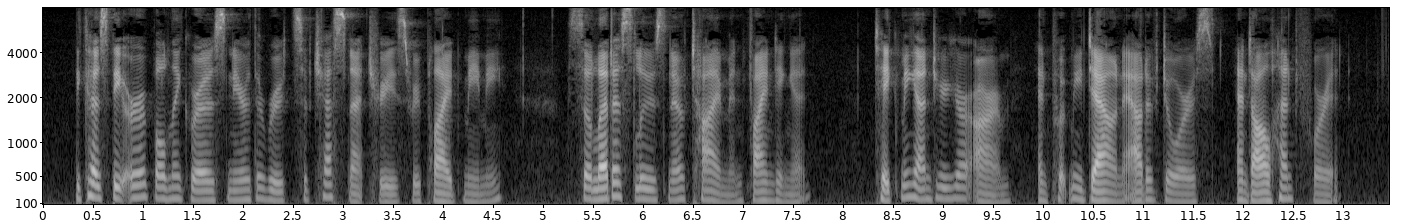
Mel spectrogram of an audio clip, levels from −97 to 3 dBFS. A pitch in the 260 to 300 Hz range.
No: medium, 140 Hz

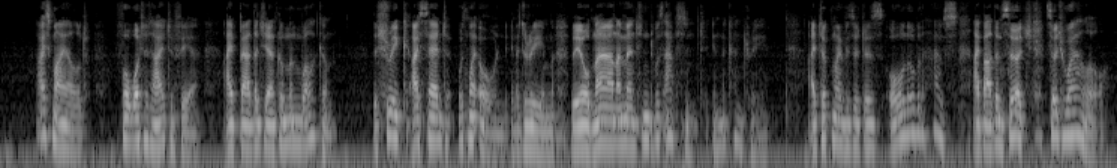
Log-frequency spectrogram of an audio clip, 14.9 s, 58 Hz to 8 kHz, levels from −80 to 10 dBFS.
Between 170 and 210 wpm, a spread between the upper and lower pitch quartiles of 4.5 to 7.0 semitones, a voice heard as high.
No: average, 180 wpm; average, 4.8 semitones; low, 110 Hz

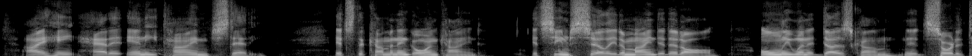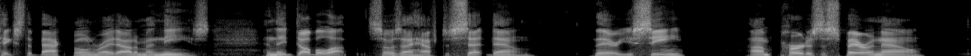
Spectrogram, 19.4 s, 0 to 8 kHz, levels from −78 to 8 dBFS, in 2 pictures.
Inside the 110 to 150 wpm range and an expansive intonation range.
No: average, 175 wpm; wide, 6.5 semitones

